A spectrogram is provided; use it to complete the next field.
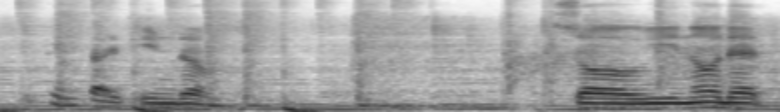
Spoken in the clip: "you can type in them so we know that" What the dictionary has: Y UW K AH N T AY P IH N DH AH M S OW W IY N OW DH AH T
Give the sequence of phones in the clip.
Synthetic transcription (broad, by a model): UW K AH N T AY IH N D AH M S OW W IY N OW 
